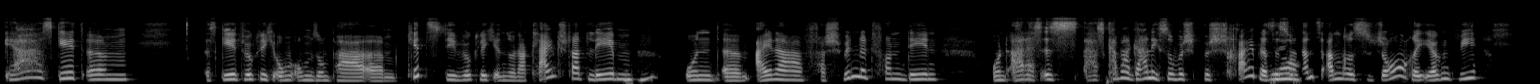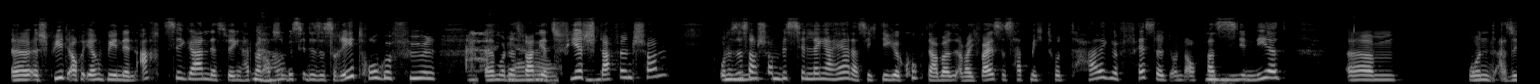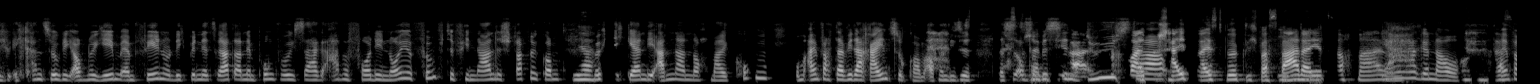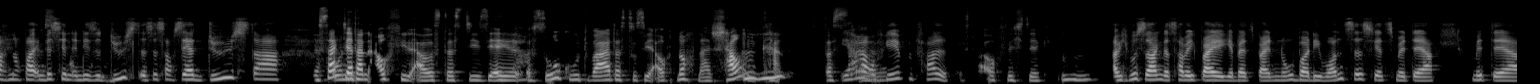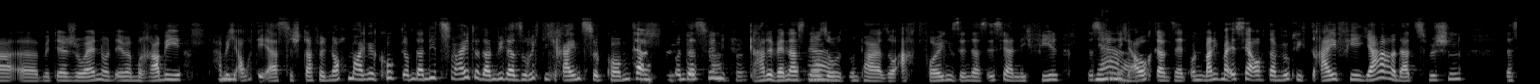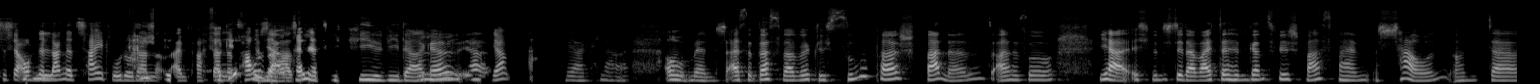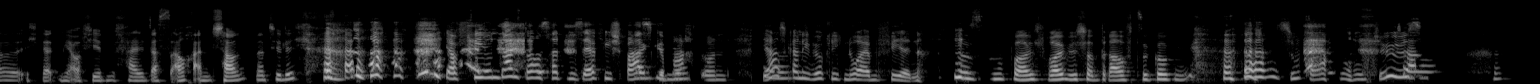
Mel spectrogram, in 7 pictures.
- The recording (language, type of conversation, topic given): German, podcast, Was macht eine Serie so süchtig, dass du sie am Stück weiterschaust?
- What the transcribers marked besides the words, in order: other background noise; laugh; laugh; other noise; chuckle; chuckle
